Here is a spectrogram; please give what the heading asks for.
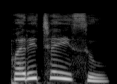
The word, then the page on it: ಪರಿಚಯಿಸು: paricayisu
